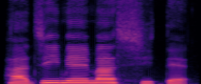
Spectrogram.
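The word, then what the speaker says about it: はじめまして: that's quite tricky let's split it up into syllables listen again Hajime mashite try it one more time had you made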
